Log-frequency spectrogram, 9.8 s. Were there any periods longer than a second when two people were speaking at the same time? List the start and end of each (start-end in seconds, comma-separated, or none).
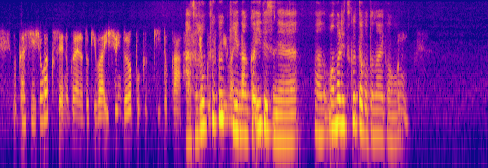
3.7-4.9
